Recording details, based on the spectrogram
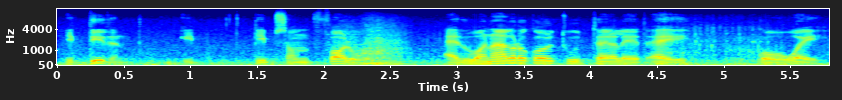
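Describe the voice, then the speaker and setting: A man giving casual gameplay commentary as a recap, talking in short clipped phrases with pauses. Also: lowish voice, expressive, background noise. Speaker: gaming video creator.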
